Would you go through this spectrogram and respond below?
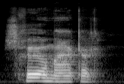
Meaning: one who sows or effects division; a divisive figure, seceder or schismatic
- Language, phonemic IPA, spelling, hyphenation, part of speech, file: Dutch, /ˈsxøːrˌmaː.kər/, scheurmaker, scheur‧ma‧ker, noun, Nl-scheurmaker.ogg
